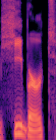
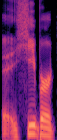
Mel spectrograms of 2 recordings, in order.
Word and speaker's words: Hebert: and in the NFL, people frequently pronounce my last name wrong. Like, they'll just throw an extra R in there, which is, Hebert isn't like a super common last name. But I like to use he, as in Justin Herbert, as motivation, because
